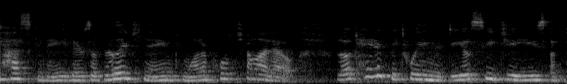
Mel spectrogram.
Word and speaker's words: Montepulciano: that word in Italian only five syllables don't make the mistake of trying to draw it out too long the letters c i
